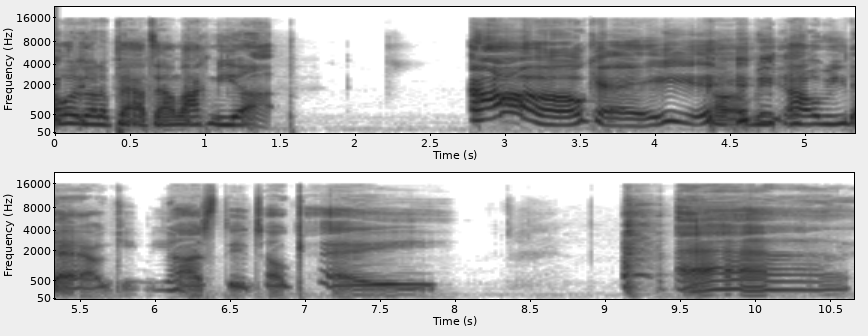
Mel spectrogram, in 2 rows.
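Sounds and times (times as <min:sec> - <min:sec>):
speech: 0:00.0 - 0:01.5, 0:02.8 - 0:07.9, 0:09.1 - 0:10.6
sharp cough with throaty rasp: 0:09.1 - 0:09.9.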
